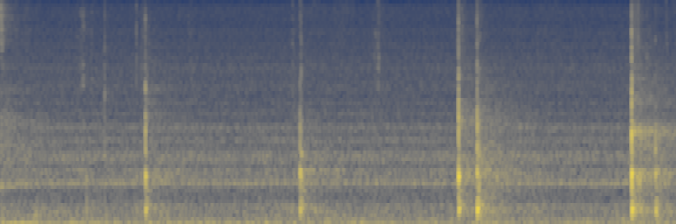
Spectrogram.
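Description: Plastic sport-stacking cups clacking as three cups are lifted off a stack and set back down on the floor, a sharp click every couple of seconds, five in all, with two close together just before the end. A low steady hum runs underneath.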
